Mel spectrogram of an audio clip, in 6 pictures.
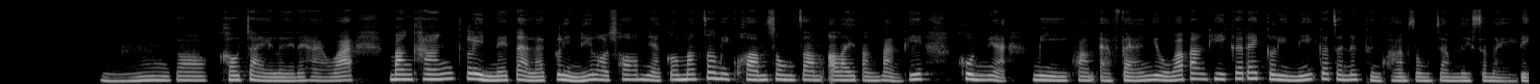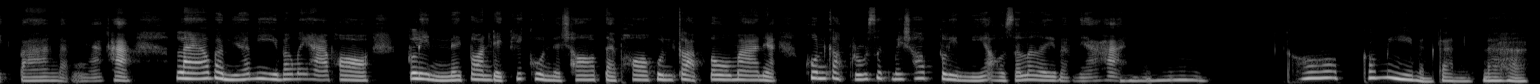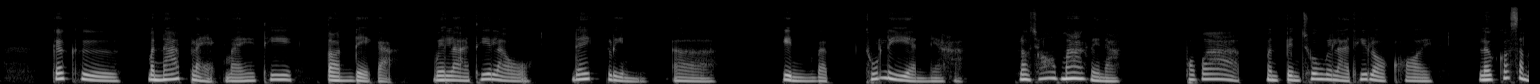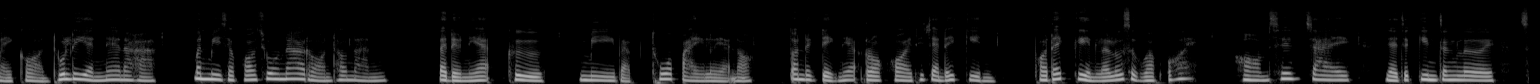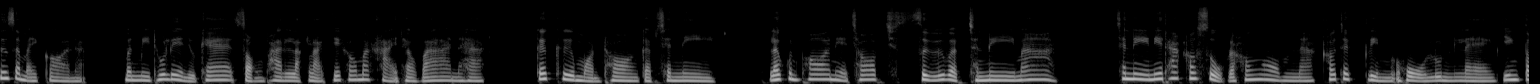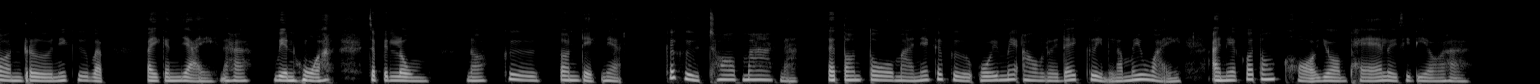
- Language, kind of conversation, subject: Thai, podcast, รู้สึกอย่างไรกับกลิ่นของแต่ละฤดู เช่น กลิ่นดินหลังฝน?
- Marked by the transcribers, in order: lip smack; laughing while speaking: "หัว"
